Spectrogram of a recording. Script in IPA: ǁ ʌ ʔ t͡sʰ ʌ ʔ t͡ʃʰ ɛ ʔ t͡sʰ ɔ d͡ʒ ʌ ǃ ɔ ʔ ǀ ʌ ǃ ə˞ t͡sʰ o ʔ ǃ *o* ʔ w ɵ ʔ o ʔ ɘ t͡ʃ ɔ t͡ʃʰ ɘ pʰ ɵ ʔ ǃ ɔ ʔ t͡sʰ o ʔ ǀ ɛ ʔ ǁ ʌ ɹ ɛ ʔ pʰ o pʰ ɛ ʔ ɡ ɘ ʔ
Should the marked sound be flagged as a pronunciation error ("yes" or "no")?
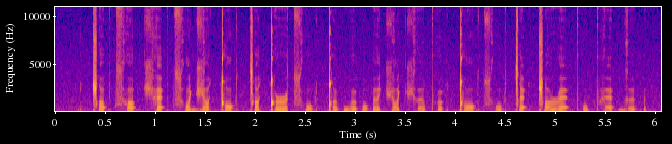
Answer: yes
